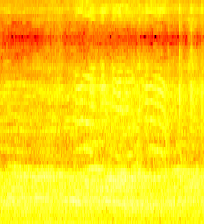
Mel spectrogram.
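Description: Crowd of spectators talking at once in a gymnasium, a steady hubbub of many overlapping voices, with a few raised voices in the second half.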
